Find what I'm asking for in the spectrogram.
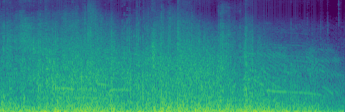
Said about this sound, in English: Turn those guns in that direction. Now, let's get them shooting.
